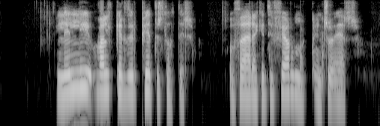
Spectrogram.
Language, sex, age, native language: Icelandic, female, 30-39, Icelandic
